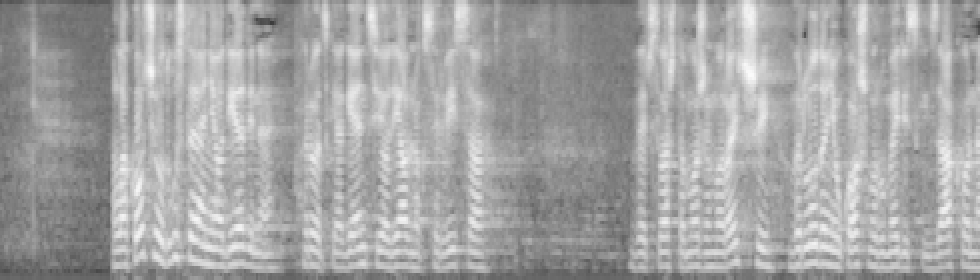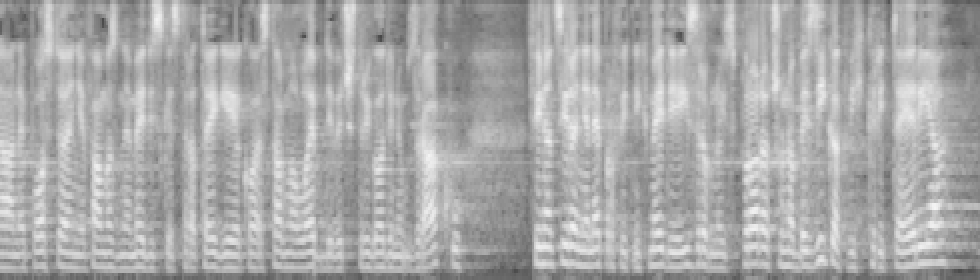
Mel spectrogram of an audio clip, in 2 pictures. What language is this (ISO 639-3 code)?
hrv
